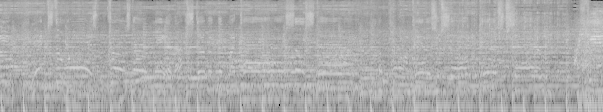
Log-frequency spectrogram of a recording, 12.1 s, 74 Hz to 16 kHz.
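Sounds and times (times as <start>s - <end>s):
rock music: 0.0s - 12.0s
steady drum beat: 0.0s - 12.0s.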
